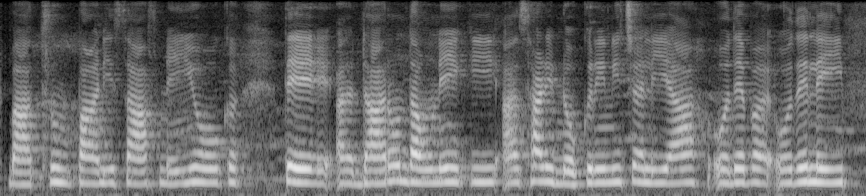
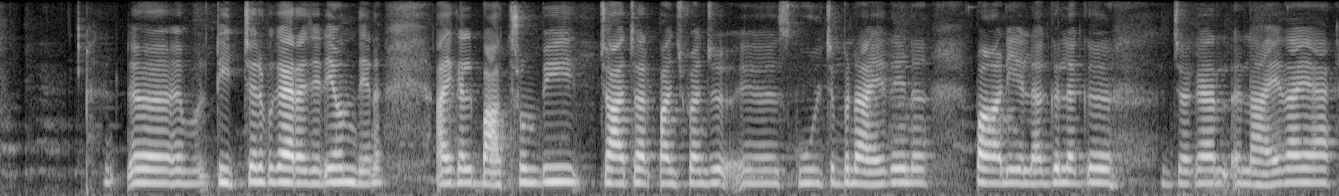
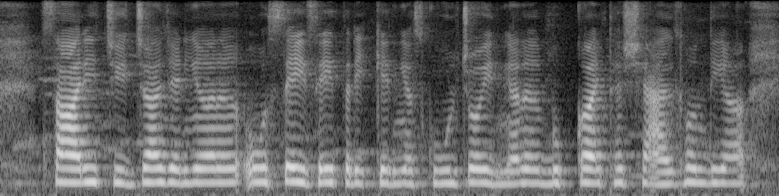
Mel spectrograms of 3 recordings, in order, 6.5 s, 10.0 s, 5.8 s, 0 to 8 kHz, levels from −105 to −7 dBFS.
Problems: echo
